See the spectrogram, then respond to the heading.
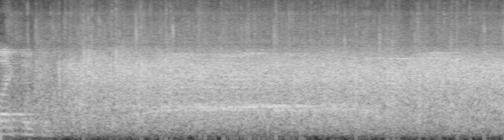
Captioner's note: everyone applauding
